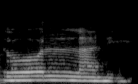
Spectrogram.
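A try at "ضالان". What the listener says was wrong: Panjang.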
